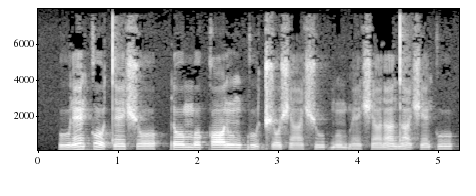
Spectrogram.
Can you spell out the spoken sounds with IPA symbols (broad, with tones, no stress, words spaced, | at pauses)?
u˧ ɾɛ̃˦ko˦˨ tɛ̃˧ʃo˧ | ɾo˦mo˦kɔ˦ ɾũ˦ɡ͡bu˦˨ d͡ʒo˧ʃã˨ ʃu˧bũ˧bɛ̃˨ʃã˧ ɾã˦dã˦˨ʃɛ̃˧ku˦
